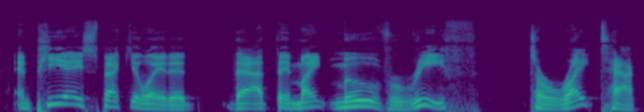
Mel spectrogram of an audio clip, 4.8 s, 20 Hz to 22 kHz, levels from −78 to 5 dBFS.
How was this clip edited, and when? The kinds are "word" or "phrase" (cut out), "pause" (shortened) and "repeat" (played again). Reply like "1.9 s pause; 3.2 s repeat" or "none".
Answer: none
